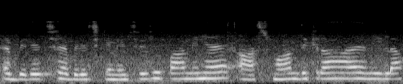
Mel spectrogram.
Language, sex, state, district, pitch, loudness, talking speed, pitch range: Hindi, female, Jharkhand, Sahebganj, 255 Hz, -13 LUFS, 220 wpm, 235-270 Hz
